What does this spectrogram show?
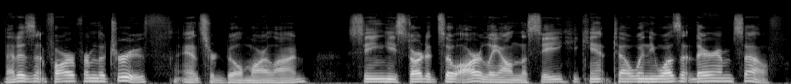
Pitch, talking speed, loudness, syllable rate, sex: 120 Hz, 190 wpm, -17 LUFS, 4.4 syllables/s, male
